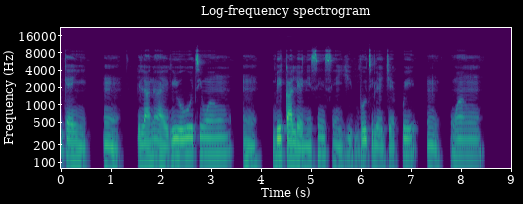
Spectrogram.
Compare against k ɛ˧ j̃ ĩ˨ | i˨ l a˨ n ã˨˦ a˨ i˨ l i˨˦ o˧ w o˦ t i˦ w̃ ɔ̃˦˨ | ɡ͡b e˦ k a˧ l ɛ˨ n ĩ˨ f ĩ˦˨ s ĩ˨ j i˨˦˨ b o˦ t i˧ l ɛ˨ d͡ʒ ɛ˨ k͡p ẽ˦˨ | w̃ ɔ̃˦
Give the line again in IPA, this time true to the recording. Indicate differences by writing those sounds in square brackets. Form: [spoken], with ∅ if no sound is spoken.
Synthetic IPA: k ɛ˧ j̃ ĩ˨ | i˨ l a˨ n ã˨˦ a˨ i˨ [ɾ] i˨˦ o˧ w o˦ t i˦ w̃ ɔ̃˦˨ | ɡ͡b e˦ k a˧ l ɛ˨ n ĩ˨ [s] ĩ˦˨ s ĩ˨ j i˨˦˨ b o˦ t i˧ l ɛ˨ d͡ʒ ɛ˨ k͡p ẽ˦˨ | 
